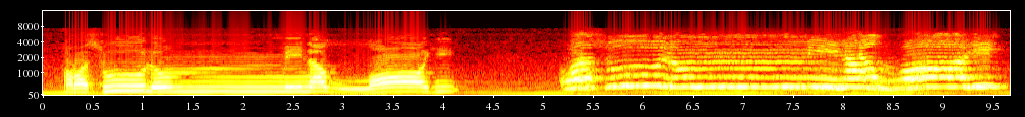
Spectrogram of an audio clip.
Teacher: تنوین کے بعد میم آ رہا ہے لہذا یہاں ادغام غننے کے ساتھ ہوگا · اللہ کا لام پر ہوگا اس لیے کہ پہلے زبر ہے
